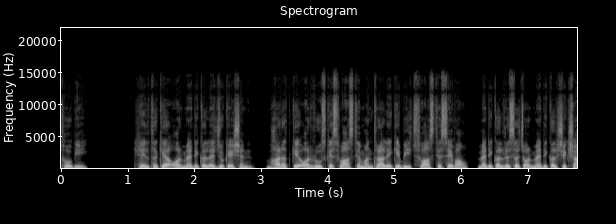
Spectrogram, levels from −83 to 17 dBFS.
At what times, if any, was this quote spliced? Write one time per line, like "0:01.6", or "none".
0:01.0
